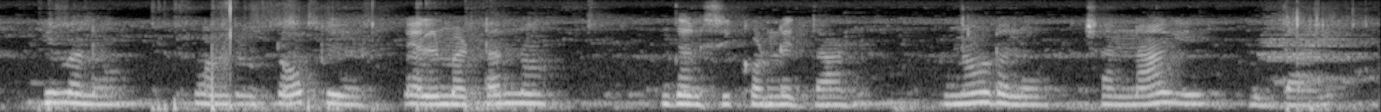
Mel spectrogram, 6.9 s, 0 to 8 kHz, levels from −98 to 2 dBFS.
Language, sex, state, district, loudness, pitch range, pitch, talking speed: Kannada, female, Karnataka, Chamarajanagar, -24 LUFS, 215-240 Hz, 230 Hz, 80 wpm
